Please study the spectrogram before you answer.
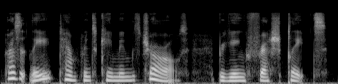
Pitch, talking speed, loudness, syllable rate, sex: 195 Hz, 160 wpm, -17 LUFS, 5.8 syllables/s, female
